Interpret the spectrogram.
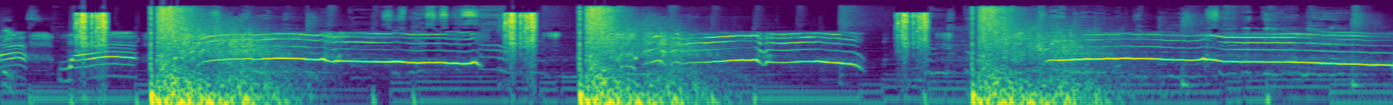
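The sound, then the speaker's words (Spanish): Three loud, sharp pistol gunshot blasts spaced a few seconds apart, each trailing into a long, wavering ringing whine, like a cartoonish sound effect with no one talking. “Te digo, nomás por eso déjame saco la pistola para que te alivie.”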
